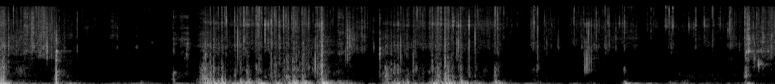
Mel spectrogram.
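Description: A solid white bar of soap is carved with a metal blade, producing crunchy curls. Dry crackling, crunching scrapes come in short bursts and longer strokes, with sharp clicks between them.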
